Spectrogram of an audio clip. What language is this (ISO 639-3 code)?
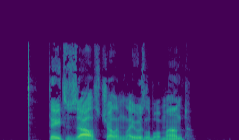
lav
